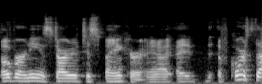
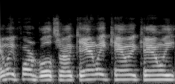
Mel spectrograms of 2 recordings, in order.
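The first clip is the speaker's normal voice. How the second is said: high, insistent, pestering, repeated begging tone; 6 semitones higher than usual. Describing a voltron episode, the speaker is imitating the team begging the castle's ward. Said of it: "literally begging the one dude".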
